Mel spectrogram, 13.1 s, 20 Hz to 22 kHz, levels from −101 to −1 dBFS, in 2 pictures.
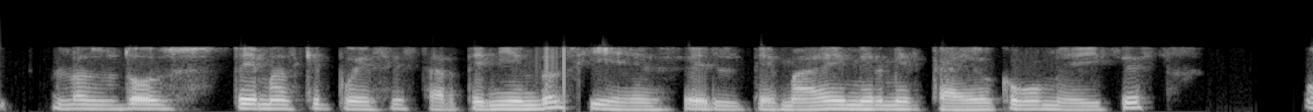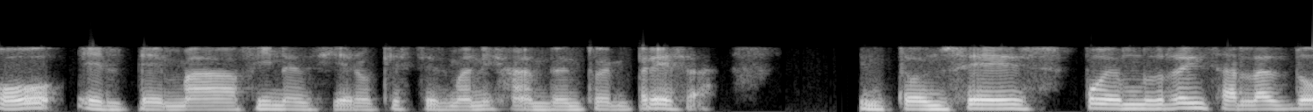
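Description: From 2.73 to 2.90 s, a brief burst of crackle sits over the speech. These are bit errors on a digital phone line. A small fraction of bits flipped, each corrupting one sample, and hits on high bits give sharp ticks. The audio itself is G.711 telephone speech, capped at 4 kHz.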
